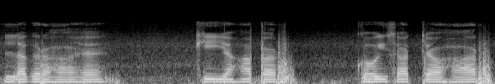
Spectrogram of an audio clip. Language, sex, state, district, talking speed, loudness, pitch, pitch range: Hindi, female, Madhya Pradesh, Katni, 110 wpm, -13 LUFS, 120 Hz, 115-125 Hz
